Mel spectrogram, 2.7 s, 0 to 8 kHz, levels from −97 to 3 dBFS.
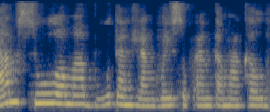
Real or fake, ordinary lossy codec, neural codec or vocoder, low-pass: real; AAC, 32 kbps; none; 7.2 kHz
